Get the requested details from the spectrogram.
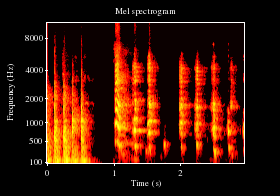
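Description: A voice imitates knocking with a quick run of four or five loud, evenly spaced knocks, then, after a short pause, two more rapid, forceful rounds of knocks.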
